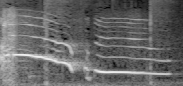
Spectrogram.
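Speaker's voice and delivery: sudden shrieking panic; panicked scream. Real, not acted. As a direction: scream in real fright. Streamer panics at game jump-scare.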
